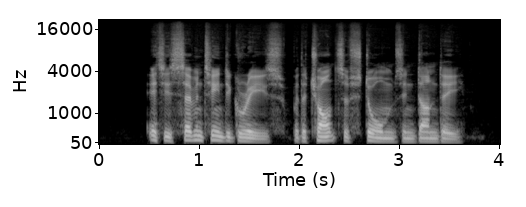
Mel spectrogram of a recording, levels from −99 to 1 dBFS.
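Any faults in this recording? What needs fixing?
No faults can be heard in this speech recording. Nothing here needs to be fixed.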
